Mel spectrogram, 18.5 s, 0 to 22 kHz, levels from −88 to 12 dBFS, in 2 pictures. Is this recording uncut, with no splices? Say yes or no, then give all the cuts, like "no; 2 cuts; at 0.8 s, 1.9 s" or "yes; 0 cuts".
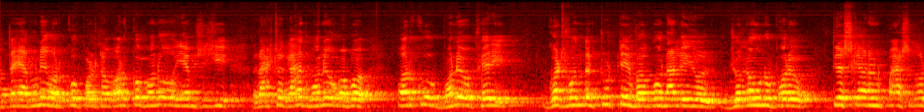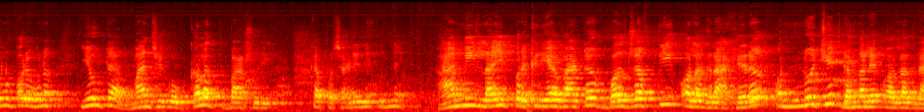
no; 2 cuts; at 9.9 s, 13.4 s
